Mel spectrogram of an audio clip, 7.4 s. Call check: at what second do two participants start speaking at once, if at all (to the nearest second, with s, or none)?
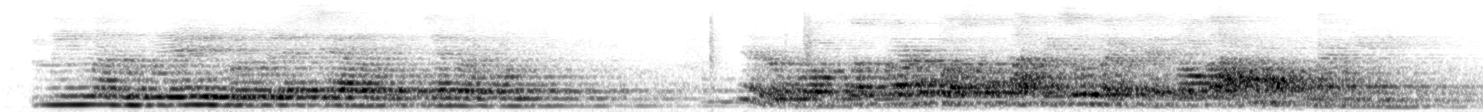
none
